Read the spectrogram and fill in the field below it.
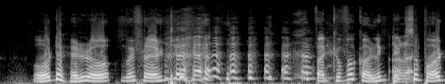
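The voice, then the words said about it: Put-on Indian accent, Apu impression. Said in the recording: “Indian. ... Alright, Apu.”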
